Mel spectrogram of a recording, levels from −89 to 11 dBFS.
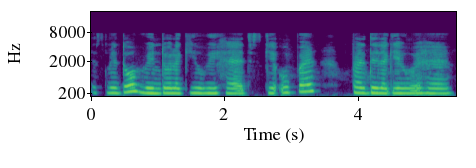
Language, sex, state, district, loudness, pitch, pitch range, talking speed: Hindi, female, Jharkhand, Ranchi, -14 LUFS, 235 Hz, 230-250 Hz, 130 wpm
